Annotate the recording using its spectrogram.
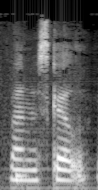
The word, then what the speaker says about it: Maniscalco: Yeah, is it Maniscalco? Is that how you pronounce it? Yeah, Maniscalco, yeah.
